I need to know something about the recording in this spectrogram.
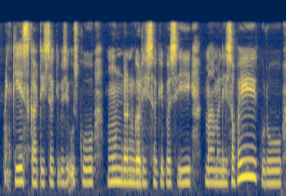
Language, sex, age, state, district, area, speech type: Nepali, female, 45-60, West Bengal, Kalimpong, rural, spontaneous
